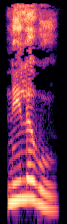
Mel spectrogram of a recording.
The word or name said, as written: ನಲಾವು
